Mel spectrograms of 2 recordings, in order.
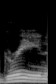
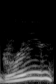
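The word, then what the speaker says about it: Gruene: is my my green i didn't know it was freaking pronounced green until i was corrected i'm like we're in groon texas there we go the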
